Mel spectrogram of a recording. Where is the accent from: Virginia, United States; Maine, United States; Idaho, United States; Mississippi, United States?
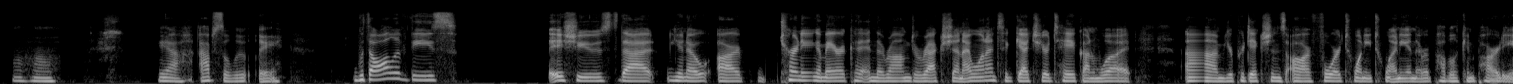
Virginia, United States; I live in Virginia, I'm from Virginia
